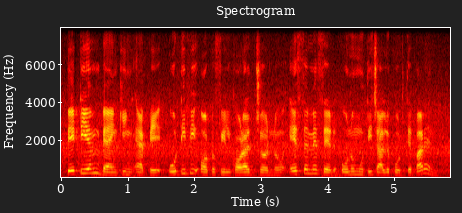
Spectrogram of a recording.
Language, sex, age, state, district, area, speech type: Bengali, male, 18-30, West Bengal, Kolkata, urban, read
